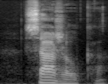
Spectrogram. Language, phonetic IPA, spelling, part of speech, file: Belarusian, [ˈsaʐaɫka], сажалка, noun, Be-сажалка.ogg
- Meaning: 1. pond 2. fish pond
